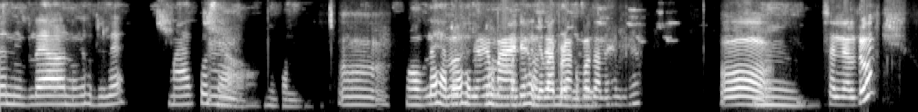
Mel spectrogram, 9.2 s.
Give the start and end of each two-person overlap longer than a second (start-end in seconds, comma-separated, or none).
4.4-6.0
